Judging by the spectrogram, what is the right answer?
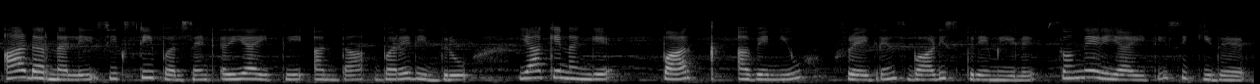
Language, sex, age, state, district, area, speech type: Kannada, female, 45-60, Karnataka, Chikkaballapur, rural, read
